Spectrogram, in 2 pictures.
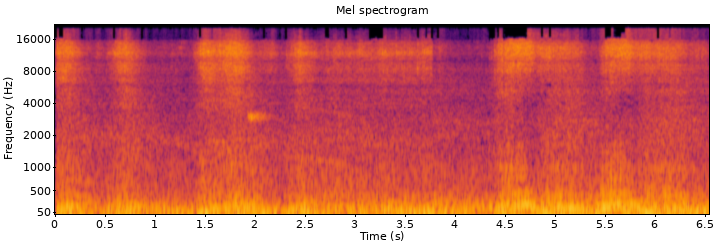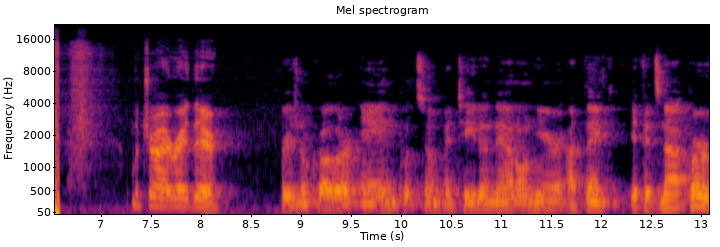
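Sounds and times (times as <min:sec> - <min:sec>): truck engine revving through exhaust: 0:00.0 - 0:06.6.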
